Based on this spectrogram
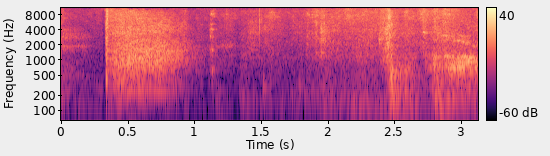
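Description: Gunshot from a handgun accidentally fired while being adjusted in a pair of tight jeans: one sharp, abrupt crack near the start, followed by muffled noise and faint rustling.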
